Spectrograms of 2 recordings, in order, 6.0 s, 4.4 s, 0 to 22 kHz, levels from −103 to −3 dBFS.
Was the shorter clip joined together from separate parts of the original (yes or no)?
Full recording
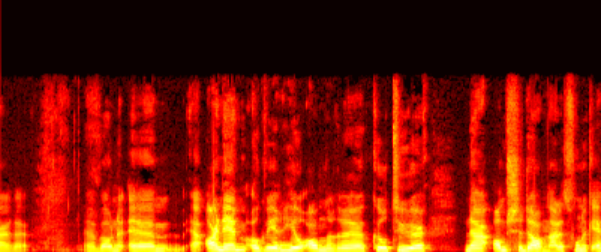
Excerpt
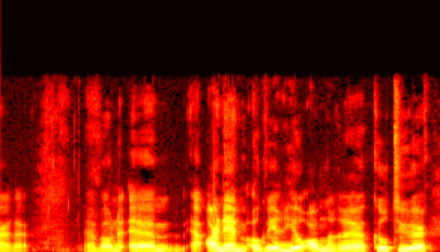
no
